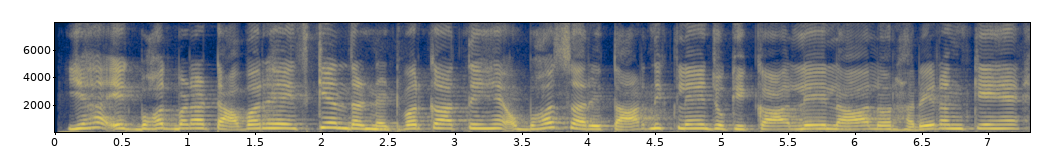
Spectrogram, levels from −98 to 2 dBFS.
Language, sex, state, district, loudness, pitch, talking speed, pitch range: Hindi, female, Uttar Pradesh, Lalitpur, -13 LUFS, 285 Hz, 215 wpm, 250-300 Hz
